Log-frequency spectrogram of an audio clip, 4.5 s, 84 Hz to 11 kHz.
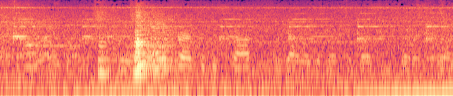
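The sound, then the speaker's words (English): A train rolls slowly past next to the closed I-84 highway, its heavy low rumble steady throughout, with wheel and car noise swelling briefly in the middle and faint indistinct voices in the background. “So we have an exciting moment as a train comes through next to I-84.”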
